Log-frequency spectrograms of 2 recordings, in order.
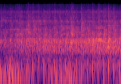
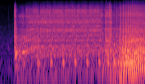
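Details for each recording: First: Poulan lawn tractor with a Briggs & Stratton engine, first run after sitting all winter. A quick low rattle of about seven to eight beats a second rides over the engine, coming from a loose inner plate in the muffler. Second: Briggs & Stratton-engined Poulan riding lawn tractor after replacing a muffler that rattled from a loose internal plate: brief crank, catches at once, steady even idle with no exhaust rattle; muffler fix successful, engine run briefly when cold-early.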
